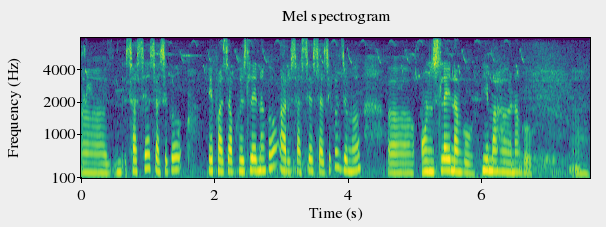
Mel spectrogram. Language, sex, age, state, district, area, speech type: Bodo, female, 45-60, Assam, Udalguri, urban, spontaneous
